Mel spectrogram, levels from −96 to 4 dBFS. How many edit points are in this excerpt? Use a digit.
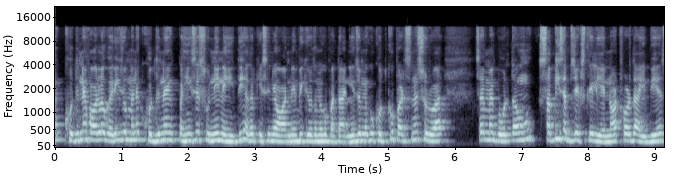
0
